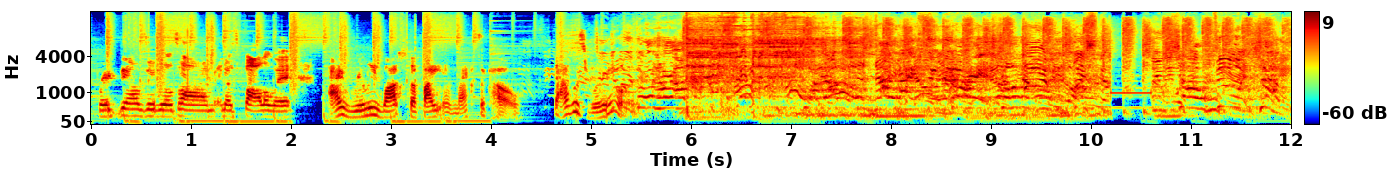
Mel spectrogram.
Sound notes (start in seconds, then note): 5.2 soundbite of archived recording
